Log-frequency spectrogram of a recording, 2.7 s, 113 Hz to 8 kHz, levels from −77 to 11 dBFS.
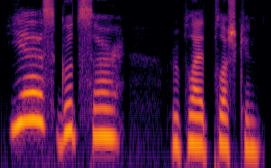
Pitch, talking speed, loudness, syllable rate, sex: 255 Hz, 110 wpm, -16 LUFS, 3.4 syllables/s, female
